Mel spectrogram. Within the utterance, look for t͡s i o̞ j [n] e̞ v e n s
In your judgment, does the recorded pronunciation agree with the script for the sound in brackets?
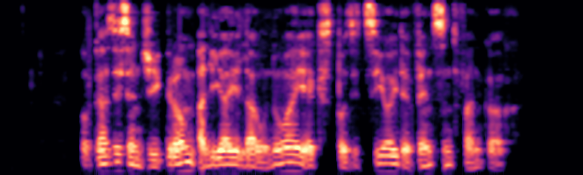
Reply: no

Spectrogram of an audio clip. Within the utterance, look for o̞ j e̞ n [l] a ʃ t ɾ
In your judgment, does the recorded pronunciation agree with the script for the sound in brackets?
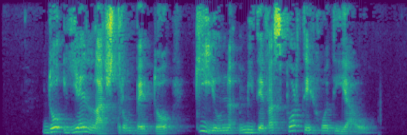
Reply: yes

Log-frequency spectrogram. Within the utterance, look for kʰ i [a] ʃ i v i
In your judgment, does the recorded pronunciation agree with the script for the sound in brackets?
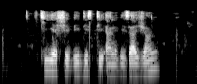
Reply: no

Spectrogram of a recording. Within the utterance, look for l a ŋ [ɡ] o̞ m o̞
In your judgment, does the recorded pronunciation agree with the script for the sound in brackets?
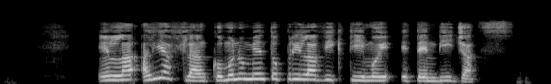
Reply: no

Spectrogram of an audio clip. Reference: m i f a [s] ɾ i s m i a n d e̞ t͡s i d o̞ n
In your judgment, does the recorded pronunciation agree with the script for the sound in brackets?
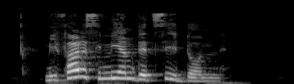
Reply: no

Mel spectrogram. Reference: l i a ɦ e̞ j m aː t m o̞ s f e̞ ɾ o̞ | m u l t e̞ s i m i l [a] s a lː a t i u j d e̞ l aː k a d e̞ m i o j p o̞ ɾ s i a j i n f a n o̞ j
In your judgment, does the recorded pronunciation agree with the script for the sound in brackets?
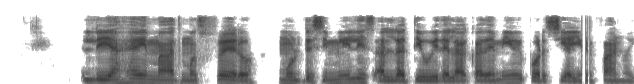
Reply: no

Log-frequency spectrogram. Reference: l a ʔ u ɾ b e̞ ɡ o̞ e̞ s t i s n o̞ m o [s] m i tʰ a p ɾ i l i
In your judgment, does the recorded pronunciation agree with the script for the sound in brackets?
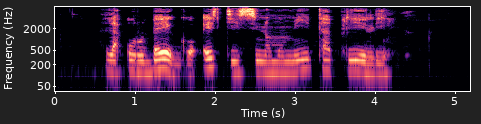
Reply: no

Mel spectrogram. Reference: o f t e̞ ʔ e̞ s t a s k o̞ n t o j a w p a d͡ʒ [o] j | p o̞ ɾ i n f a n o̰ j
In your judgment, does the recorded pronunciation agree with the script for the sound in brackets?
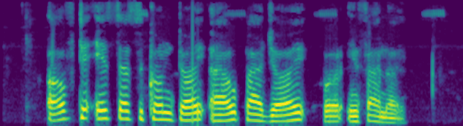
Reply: yes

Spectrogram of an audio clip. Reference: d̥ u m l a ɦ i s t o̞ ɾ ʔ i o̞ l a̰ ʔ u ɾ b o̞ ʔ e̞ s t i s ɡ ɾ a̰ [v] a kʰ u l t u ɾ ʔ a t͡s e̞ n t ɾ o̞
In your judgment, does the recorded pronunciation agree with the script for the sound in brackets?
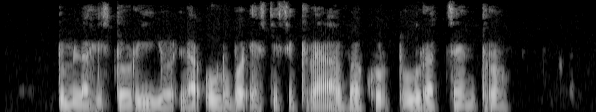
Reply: yes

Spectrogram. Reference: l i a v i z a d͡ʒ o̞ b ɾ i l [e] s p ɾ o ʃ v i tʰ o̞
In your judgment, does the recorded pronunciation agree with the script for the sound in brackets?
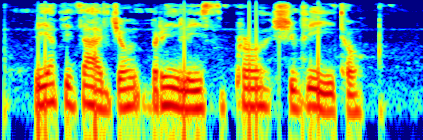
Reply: no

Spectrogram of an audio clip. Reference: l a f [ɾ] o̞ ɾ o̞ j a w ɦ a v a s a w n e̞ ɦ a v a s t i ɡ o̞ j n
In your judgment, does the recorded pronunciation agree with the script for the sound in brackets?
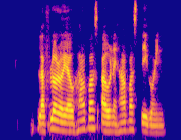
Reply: no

